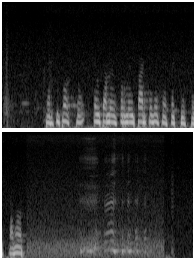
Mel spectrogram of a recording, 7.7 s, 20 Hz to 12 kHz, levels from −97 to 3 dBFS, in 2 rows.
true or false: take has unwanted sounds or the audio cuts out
true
